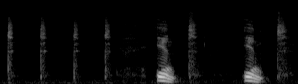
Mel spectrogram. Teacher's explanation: Now we have the unvoiced plosive t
